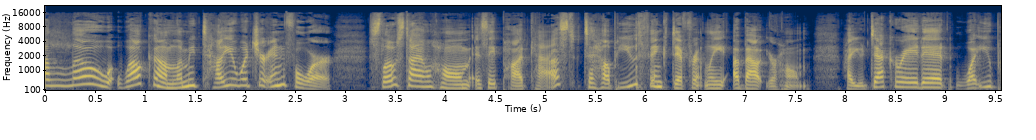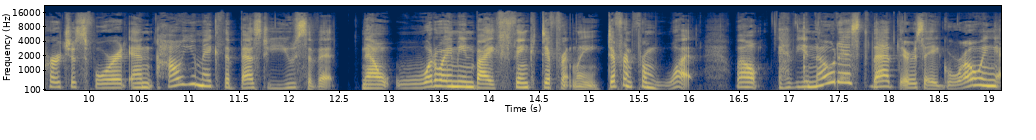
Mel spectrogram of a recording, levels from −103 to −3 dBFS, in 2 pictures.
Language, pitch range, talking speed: English, 170-230 Hz, 190 wpm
